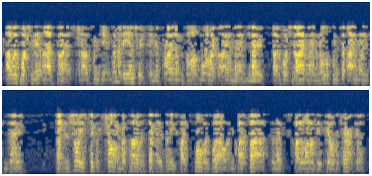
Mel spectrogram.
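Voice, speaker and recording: A man's voice: mid-range voice, quick pace, slight background noise. A man co-hosting a podcast, musing aloud in chatty casual talk. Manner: chatty, musing, full of fillers. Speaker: podcast co-host. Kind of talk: casual chat. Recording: tinny phone-like line.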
